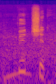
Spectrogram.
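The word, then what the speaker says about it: München: We have the king of the skies, Lufanza, flying in from Munich. How do the locals say it? The locals say mincin.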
